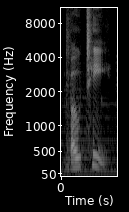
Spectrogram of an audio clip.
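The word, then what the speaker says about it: Botti: His name is a nod to my maiden name, Body, pronounced Bo-T, as a way to honor my side of the family.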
